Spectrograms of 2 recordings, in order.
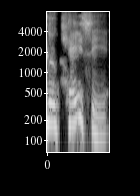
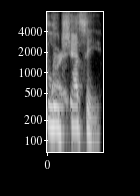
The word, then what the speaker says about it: Lucchesi: or is it Lucchesi it's Luke Casey and it looks like Luke Jesse I should have known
